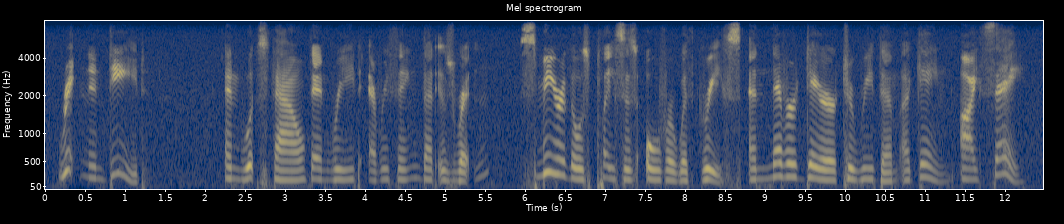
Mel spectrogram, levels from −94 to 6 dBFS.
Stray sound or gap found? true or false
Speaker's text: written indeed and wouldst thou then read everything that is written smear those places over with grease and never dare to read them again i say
false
